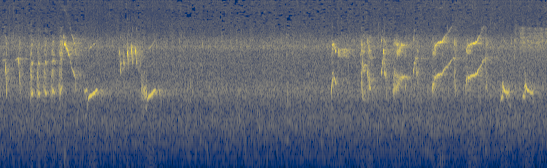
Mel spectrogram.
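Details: Song of an orange-headed thrush, played to get other birds singing: brisk whistled and chattering phrases, a silent gap of about two seconds, then busier varied notes and sharp upslurred whistles, over a rushing hiss.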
